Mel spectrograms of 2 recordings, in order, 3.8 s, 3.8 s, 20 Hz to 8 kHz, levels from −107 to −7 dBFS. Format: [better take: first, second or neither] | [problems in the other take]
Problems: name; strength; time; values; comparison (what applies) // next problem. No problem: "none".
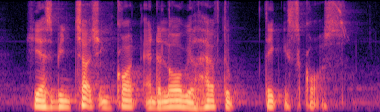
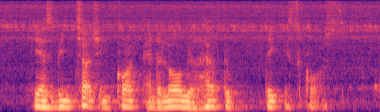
first | background sound (Sink (filling or washing) / Water tap, faucet); 19 dB below the speech // room echo; dies away in 0.5 s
